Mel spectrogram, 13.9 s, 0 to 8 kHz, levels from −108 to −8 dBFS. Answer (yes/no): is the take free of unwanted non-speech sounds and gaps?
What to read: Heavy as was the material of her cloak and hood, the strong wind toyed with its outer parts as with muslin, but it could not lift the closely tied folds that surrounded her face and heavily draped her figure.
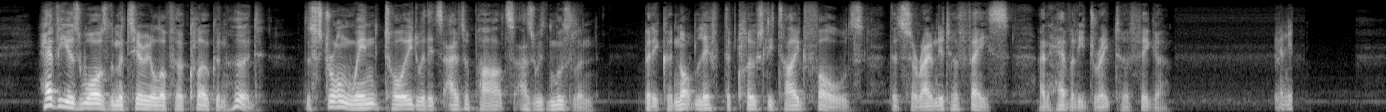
no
